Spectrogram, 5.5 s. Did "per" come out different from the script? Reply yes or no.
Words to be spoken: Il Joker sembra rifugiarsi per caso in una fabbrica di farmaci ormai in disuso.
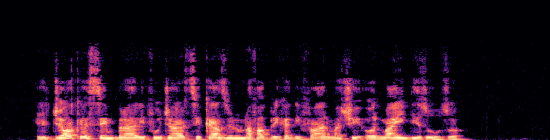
yes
